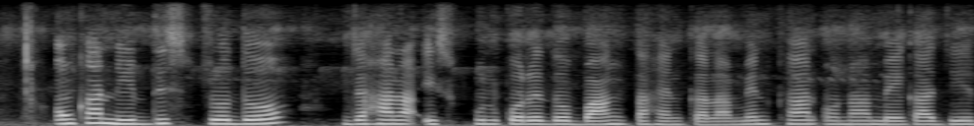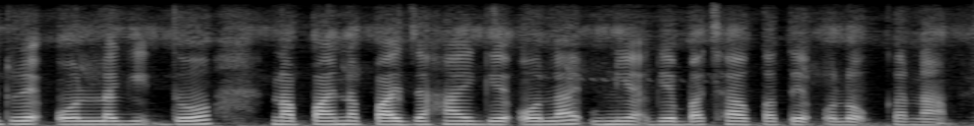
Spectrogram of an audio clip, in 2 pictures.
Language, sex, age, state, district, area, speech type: Santali, female, 18-30, West Bengal, Birbhum, rural, spontaneous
